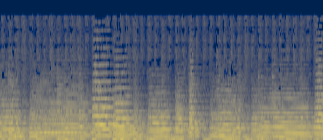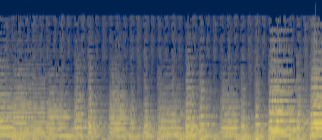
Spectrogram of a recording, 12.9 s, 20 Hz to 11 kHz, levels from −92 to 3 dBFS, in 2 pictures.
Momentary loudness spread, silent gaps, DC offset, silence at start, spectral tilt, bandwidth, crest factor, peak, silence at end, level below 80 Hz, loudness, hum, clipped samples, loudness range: 7 LU; none; under 0.1%; 0 s; -5.5 dB/octave; 10 kHz; 18 dB; 0 dBFS; 0 s; -32 dBFS; -17 LUFS; none; under 0.1%; 3 LU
